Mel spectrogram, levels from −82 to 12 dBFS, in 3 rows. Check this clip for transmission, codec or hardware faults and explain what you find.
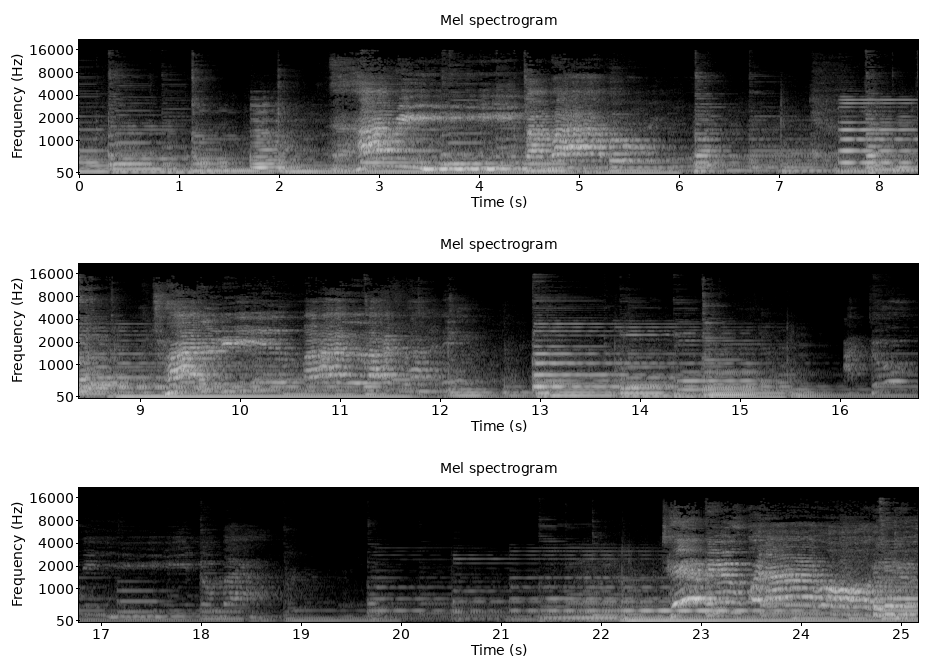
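One fault is present: zipper noise, from 21.25 to 21.91 s. A level change of about 20 dB is applied in coarse, unsmoothed steps, roughly 400 a second. Each step leaves a tiny click. Together they form a fine ticking that rides on the sound while the level moves.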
